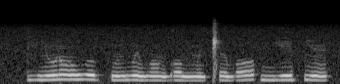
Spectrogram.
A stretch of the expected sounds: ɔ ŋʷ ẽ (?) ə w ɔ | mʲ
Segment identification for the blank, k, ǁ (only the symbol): ǁ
